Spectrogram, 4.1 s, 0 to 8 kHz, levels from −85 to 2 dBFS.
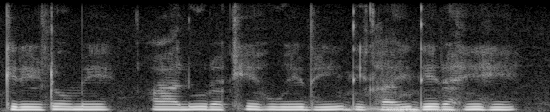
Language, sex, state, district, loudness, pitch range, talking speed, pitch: Hindi, female, Madhya Pradesh, Bhopal, -15 LUFS, 185-195 Hz, 145 wpm, 190 Hz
